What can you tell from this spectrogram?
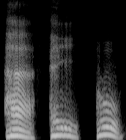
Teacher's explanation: huruf ha ni huruf yang paling jauh daripada mulut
